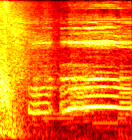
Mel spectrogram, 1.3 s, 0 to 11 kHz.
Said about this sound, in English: What about the world's first ever cockerel off? 3, 2, 1, it's time to take on the cockerel!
